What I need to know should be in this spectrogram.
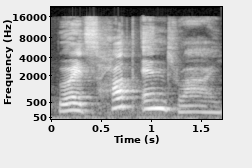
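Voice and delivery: usual speaking voice

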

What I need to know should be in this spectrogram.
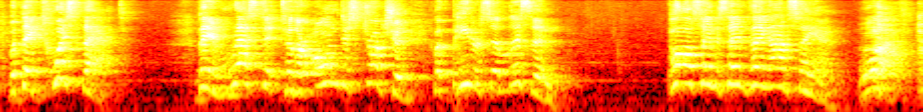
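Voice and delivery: full-force preaching. Real, not acted. Preacher delineating which body Paul means, full-force preaching. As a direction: build the argument with rising, punched key words.

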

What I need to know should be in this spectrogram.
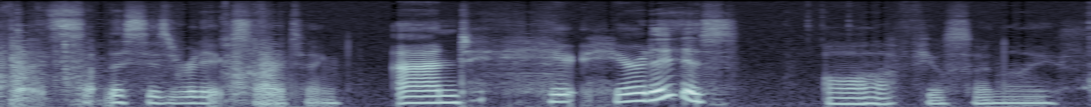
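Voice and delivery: ordinary delivery

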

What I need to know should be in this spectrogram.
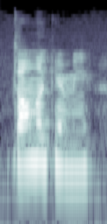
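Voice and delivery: ordinary talk, nothing marked

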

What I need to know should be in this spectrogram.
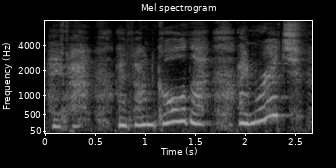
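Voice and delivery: play-acted stunned joy; mock elated discovery. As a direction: let pretend excitement climb in pitch. Pretends to have struck gold.

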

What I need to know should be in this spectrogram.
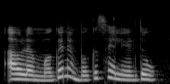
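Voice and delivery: ordinary delivery

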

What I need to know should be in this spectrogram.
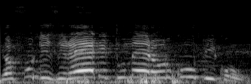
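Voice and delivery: yelling across the room. Acted. Calling child to food.

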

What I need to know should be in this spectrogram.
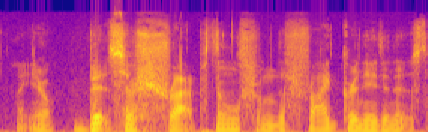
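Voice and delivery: usual speaking voice

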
